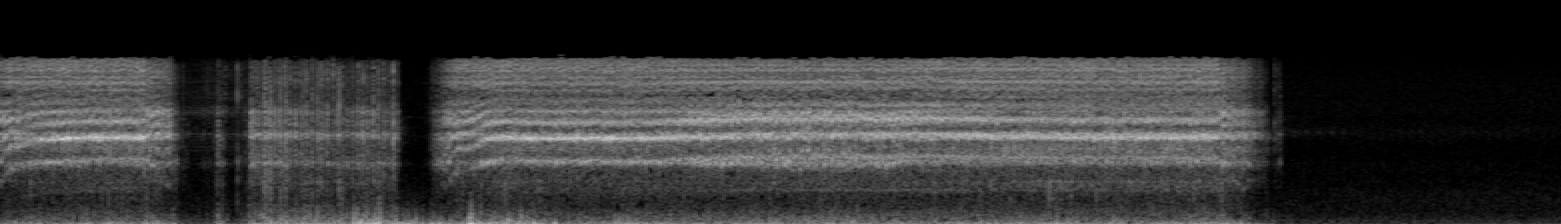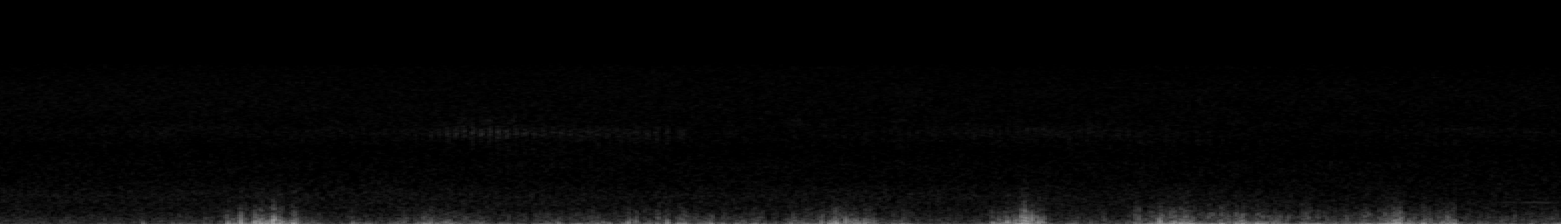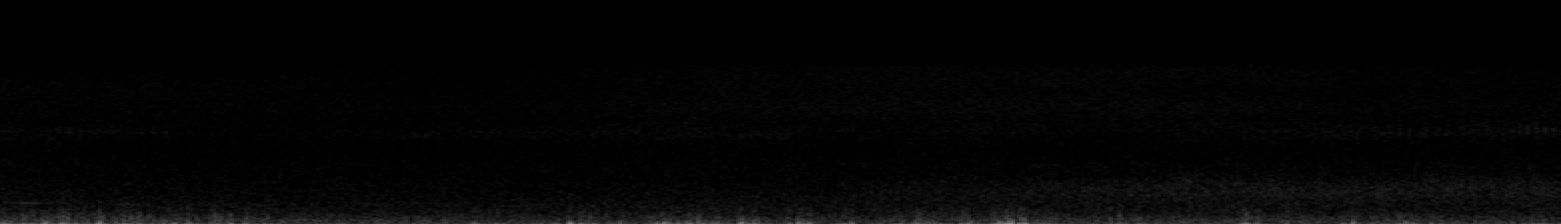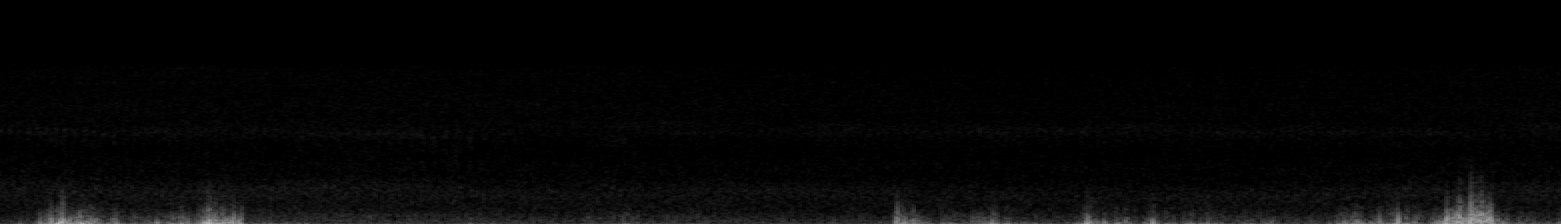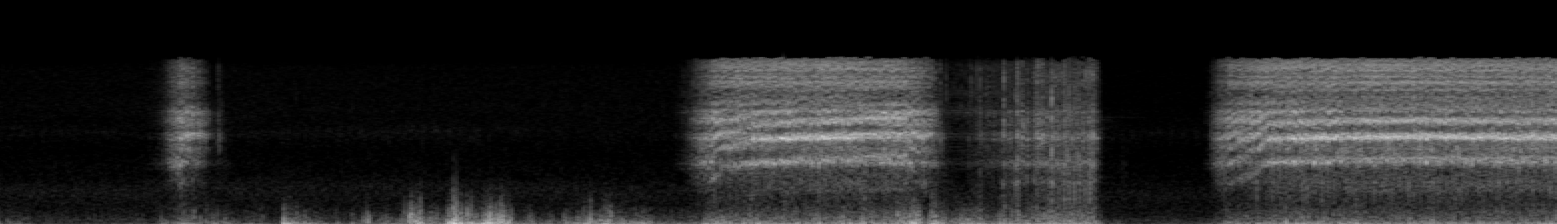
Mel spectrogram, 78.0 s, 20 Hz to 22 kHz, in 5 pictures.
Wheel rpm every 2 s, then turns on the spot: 110, 20, 100, 150, 160, 160, 30, 0, 0, 0, 0, 0, 0, 0, 0, 0, 0, 0, 0, 0, 0, 0, 0, 0, 0, 0, 0, 0, 0, 0, 0, 0, 10, 0, 20, 130, 20, 80, 160.
2-4 72-74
